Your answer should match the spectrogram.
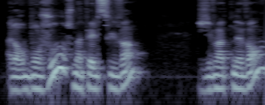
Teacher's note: Donc là, j'ai fait une intonation montante constamment et vous avez eu cette impression-là que j'allais continuer. Alors que non, j'avais terminé.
